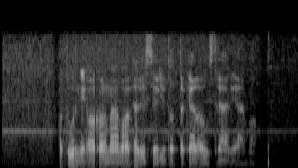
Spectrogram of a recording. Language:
Hungarian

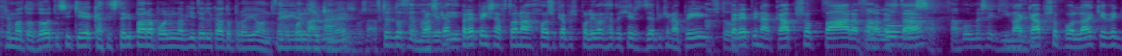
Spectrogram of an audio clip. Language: Greek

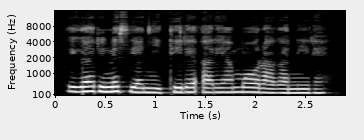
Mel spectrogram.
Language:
Kikuyu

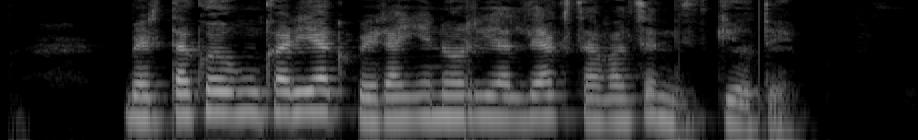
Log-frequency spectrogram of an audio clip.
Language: Basque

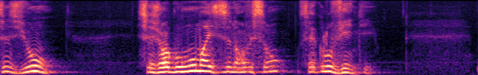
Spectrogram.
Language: Portuguese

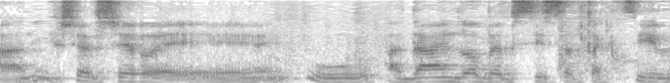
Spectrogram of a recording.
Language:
Hebrew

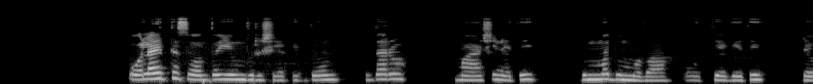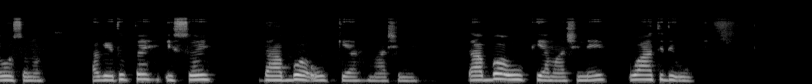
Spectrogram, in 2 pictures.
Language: Wolaytta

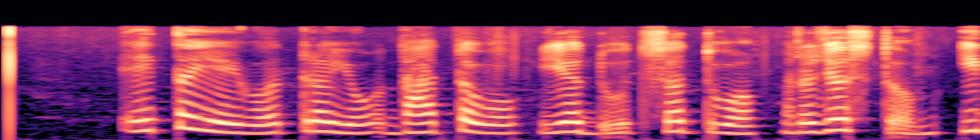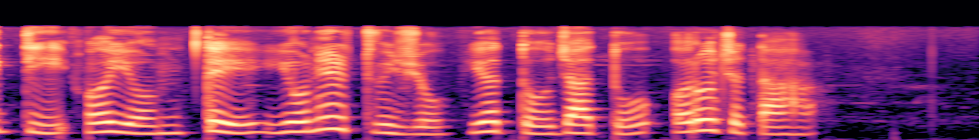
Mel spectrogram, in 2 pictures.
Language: Sanskrit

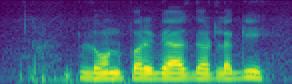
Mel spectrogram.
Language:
Magahi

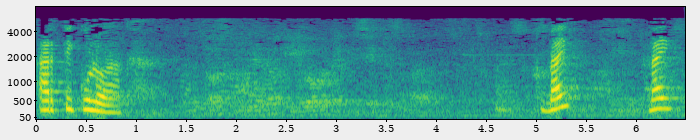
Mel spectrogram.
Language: Basque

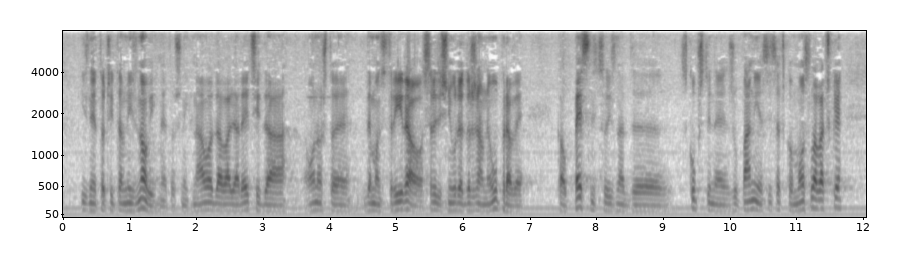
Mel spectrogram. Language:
Croatian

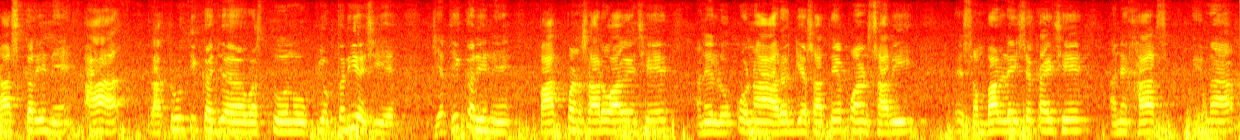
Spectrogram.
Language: Gujarati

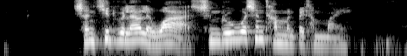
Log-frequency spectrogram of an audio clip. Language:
Thai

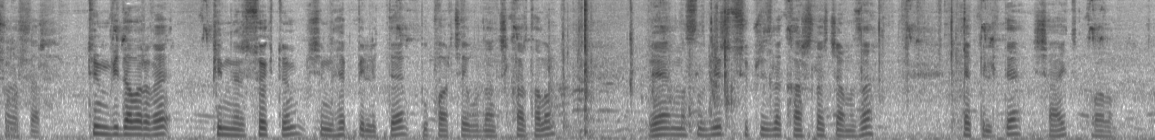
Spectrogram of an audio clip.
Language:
Turkish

